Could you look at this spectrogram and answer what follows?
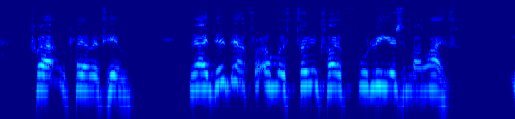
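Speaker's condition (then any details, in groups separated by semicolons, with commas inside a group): Cerebral palsy; swallowing and speech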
